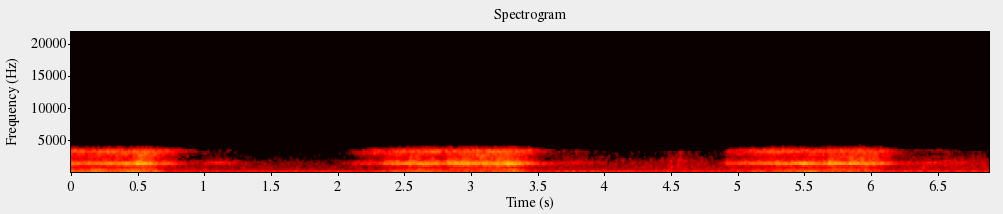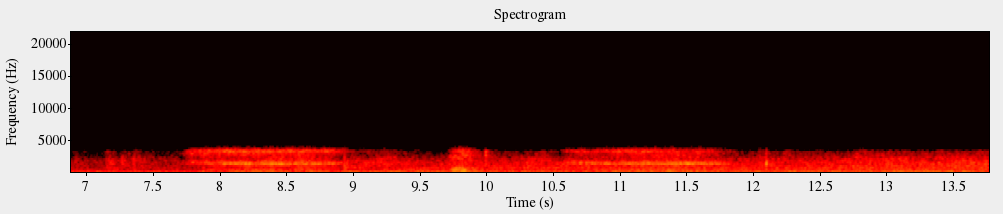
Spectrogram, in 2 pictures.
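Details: Man snoring at night, recorded for his snoring problem: loud rasping snores on each breath in, about 23 a minute, slightly irregular, with faint room noise.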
